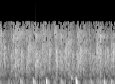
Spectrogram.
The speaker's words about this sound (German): Geben wir doch einen Applaus.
